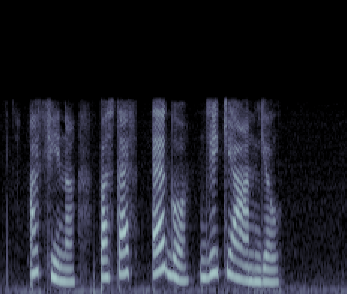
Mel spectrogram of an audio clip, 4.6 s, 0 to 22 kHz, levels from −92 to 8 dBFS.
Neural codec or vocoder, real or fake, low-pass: vocoder, 44.1 kHz, 128 mel bands, Pupu-Vocoder; fake; 5.4 kHz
